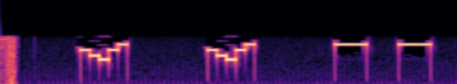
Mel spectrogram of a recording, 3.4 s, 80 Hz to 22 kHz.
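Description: Five-tone selective call (ZVEI), heard as quick runs of five tones, tones of about 70 ms. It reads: 85388 85388
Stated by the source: ZVEI five-tone selective call 85388, received via SDR.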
